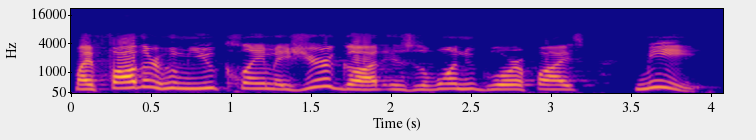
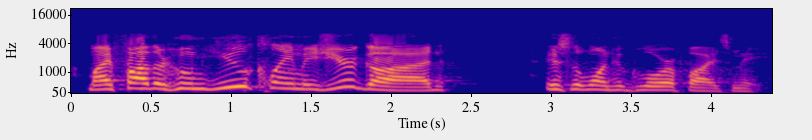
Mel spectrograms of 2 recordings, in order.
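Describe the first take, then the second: First: Said in the usual way. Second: 重读“you”，句尾渐轻; 把“you”点出来，慢慢说完; stress on you. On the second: Shown as a demonstration. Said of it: "Now there's an impacting statement".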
